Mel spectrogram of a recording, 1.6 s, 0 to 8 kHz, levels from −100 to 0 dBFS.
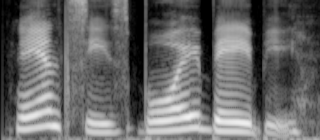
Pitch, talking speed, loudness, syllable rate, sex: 220 Hz, 115 wpm, -14 LUFS, 3.6 syllables/s, female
